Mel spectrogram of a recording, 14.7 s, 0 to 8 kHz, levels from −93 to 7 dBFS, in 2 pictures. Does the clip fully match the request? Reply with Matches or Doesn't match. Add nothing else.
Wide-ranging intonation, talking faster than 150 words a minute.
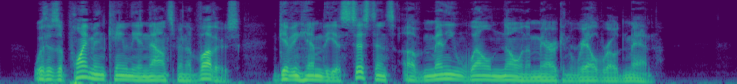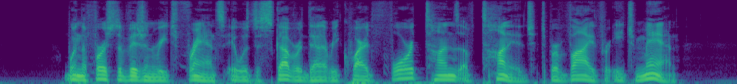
Doesn't match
